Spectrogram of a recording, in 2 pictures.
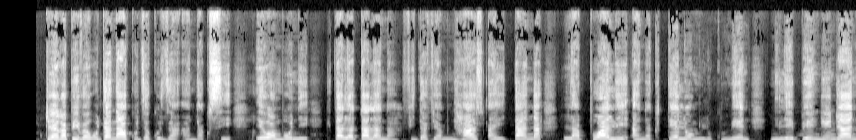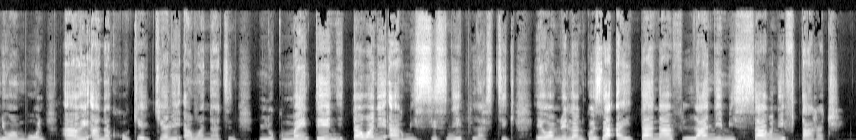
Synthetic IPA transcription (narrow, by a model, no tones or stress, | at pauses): t̪ueɾapivaut̪anəkud͡zakud͡zaʔand̪aku̥si | ewambuni | t̪alat̪alanəfit̪aviaminiɦazuʔaɦit̪anəlapwaliʔanaki̥t̪elumilukumenunilebeɳɖ͡ʐiɳɖ͡ʐənewambuniaɾiʔanaku̥rukelikeliʔawanat̪ini̥milukumajnt̪init̪awaniʔaɾimisisiniplast̪ikʲi̥ewaminelanikusəʔait̪anəvilanimisi̥saɾunifi̥t̪aɾaʈ͡ʂə̥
